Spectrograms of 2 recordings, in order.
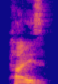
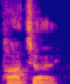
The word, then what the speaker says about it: Pace: It was at about this time that many realized that Pace, I think it's actually pronounced Pache because he's Brazilian.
